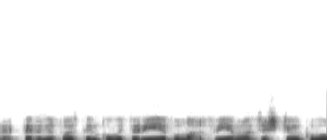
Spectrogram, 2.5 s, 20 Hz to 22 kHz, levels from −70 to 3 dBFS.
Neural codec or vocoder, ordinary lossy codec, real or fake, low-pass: codec, 16 kHz, 0.5 kbps, FunCodec, trained on LibriTTS, 25 frames a second; MP3, 48 kbps; fake; 7.2 kHz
